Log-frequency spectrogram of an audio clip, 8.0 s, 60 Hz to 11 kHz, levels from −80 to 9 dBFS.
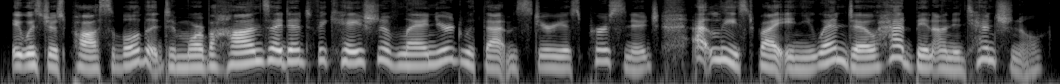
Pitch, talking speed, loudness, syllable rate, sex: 195 Hz, 160 wpm, -18 LUFS, 5.6 syllables/s, female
